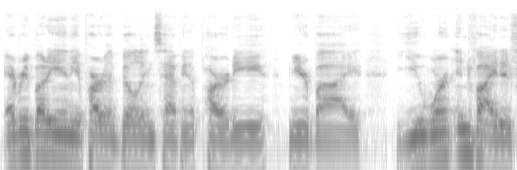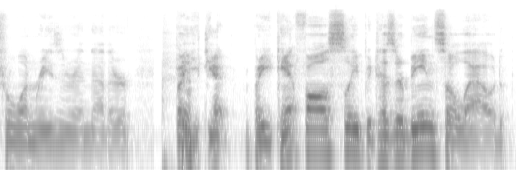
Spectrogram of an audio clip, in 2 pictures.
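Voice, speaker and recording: A man co-hosting a gaming podcast in casual conversation, halting and repeating words as he explains things. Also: mid-range voice. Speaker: podcast co-host.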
